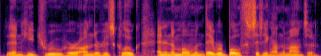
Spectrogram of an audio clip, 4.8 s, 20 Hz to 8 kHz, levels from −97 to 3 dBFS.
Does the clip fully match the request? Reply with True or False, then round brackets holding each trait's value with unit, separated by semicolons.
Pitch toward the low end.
True (110 Hz)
